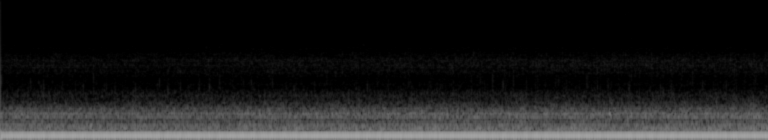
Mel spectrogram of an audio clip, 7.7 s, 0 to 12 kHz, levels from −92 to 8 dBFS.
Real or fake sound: real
